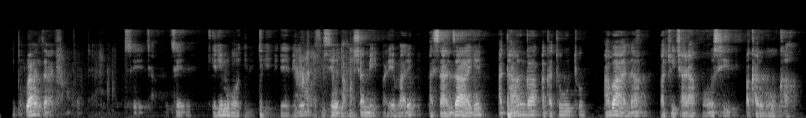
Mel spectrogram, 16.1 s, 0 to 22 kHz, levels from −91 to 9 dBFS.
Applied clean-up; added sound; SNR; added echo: neural mask model DeepFilterNet 3.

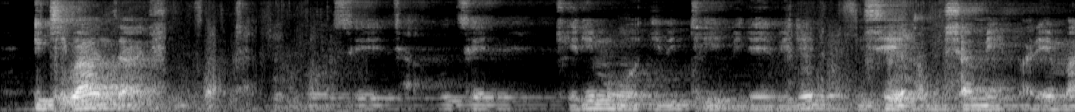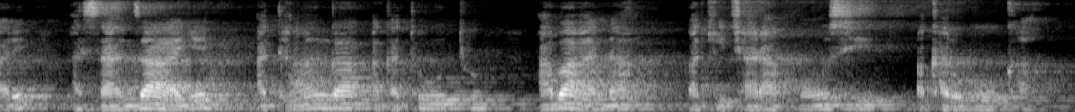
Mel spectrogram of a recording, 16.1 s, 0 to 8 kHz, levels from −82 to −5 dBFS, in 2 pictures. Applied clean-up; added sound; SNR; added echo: neural separator model SepFormer DNS4.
